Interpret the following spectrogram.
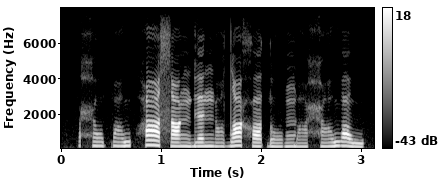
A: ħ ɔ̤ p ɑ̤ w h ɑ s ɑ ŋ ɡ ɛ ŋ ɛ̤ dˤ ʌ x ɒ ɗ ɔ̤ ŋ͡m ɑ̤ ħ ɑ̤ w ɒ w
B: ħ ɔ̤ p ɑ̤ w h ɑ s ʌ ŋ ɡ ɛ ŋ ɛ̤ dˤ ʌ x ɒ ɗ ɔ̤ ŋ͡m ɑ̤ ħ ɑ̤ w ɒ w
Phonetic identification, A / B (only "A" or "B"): A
